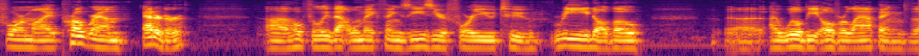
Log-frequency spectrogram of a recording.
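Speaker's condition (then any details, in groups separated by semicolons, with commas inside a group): No condition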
